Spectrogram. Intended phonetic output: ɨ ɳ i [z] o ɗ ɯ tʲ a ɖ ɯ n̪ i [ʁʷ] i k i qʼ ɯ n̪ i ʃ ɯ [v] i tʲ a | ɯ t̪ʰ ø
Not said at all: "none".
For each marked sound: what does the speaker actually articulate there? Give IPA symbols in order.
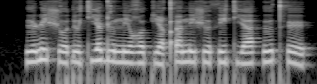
ʃ, ʁʷ, θ

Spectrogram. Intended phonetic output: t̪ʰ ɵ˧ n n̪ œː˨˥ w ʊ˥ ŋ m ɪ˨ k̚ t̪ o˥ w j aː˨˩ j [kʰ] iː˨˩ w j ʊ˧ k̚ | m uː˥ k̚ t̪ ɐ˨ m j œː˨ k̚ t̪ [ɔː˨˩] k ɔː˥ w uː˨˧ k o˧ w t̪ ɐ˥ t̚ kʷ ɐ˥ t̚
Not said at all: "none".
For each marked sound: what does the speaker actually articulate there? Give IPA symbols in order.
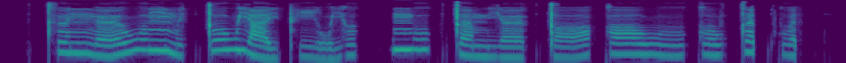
pʰ, ɔː˨˥

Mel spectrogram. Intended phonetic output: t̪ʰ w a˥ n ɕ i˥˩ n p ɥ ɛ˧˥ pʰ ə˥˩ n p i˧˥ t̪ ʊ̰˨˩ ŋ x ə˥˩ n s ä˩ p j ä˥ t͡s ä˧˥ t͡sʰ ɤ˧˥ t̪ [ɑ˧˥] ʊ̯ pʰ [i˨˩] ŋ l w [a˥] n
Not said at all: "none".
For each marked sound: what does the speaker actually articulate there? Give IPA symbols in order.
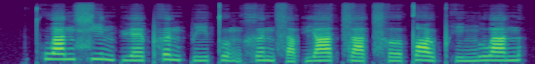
ɑ˥˩, i˧˥, a˥

